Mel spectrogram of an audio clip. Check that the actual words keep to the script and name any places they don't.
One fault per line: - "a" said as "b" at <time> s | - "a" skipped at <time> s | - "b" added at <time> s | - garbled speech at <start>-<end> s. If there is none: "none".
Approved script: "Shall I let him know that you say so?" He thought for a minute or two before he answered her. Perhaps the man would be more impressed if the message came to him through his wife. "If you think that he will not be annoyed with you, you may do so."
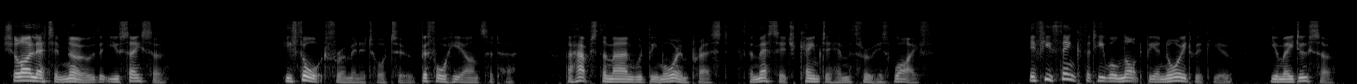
none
